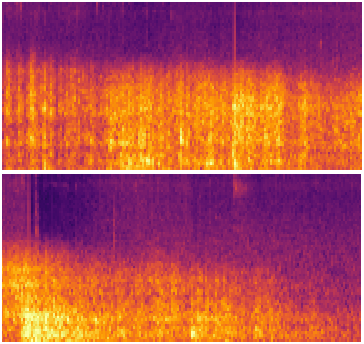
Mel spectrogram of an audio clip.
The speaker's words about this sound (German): Da blitzt und donnert es. »Jetzt fängt es auch noch an zu gewittern«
